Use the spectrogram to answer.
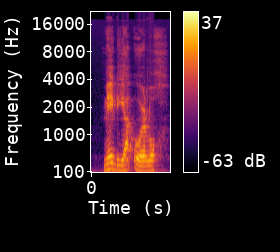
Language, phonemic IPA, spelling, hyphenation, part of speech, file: Dutch, /ˈmeː.di.aːˌoːr.lɔx/, mediaoorlog, me‧dia‧oor‧log, noun, Nl-mediaoorlog.ogg
- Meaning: media war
